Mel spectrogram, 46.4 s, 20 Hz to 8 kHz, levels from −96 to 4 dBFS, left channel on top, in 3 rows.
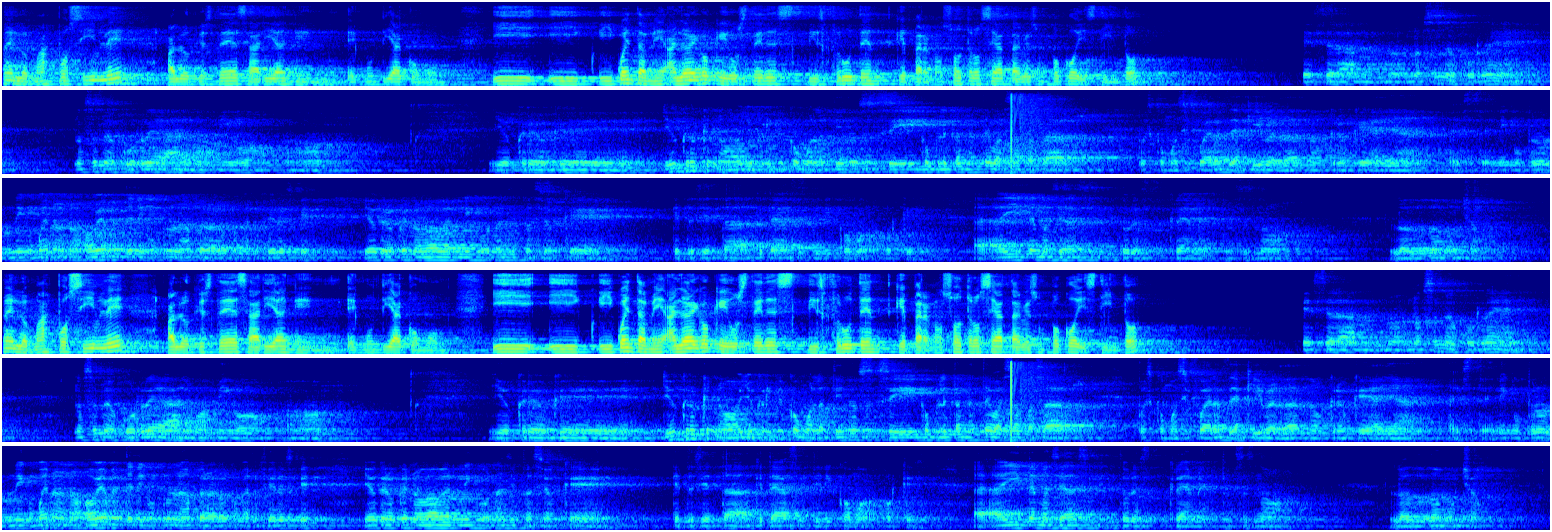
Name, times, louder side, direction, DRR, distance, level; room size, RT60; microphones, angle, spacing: voice 1, 0.0-11.4, right 3 dB, 70° right, 10 dB, 0.8 m, -45 dB
voice 2, 13.0-15.3 15.8-18.9 19.7-37.0 37.7-43.8 44.4-44.6 44.8-45.8, right 1 dB, 20° right, 0 dB, 1.8 m, -56 dB
24.5 x 16.5 x 6.6 m, 2.7 s
head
